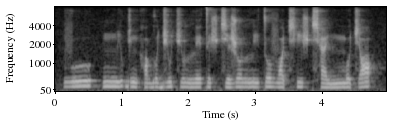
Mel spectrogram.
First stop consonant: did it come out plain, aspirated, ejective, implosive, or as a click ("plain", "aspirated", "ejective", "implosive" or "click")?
plain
